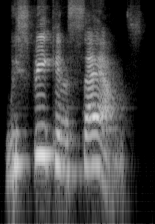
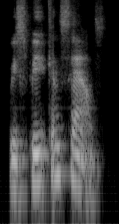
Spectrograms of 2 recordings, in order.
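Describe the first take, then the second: First: "speak" pressed, falling end; stress on speak. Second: Quieter, lower echo; soft repeat. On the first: Teacher driving home that language is sounds, stressing speak. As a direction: lean on "speak". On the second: Teacher repeating the point softly to the class. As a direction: let it sink in softly. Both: Shown as a demonstration. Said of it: "That's why I stress sounds".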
